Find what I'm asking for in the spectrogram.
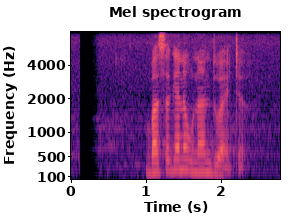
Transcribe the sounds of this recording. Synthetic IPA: basəɡænəunand̪uʋa̰jʈə̰

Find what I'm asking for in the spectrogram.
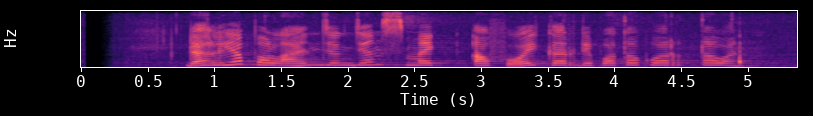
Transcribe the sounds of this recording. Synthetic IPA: dahliapɔland͡ʒɨŋd͡ʒamsmajk̚ʔafɔjkɨrdipɔt̪ɔkəwart̪awan

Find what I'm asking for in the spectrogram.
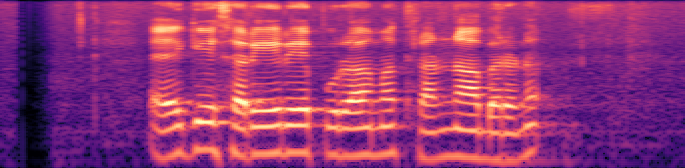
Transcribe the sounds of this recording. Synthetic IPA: æjɡeːsaɾiːɾejəpuɾaːmat̪ranːaːbəɾənə

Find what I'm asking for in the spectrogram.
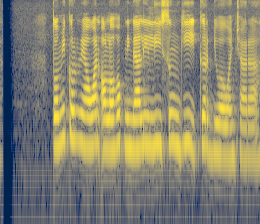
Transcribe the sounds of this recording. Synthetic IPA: t̪ɔmikɔɾuniawanʔɔlɔɦɔk̚niŋɡalilisəŋɡikɨrdiwawaɲt͡ʃaɾa

